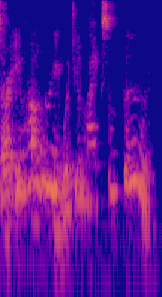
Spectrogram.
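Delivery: high worried voice; worried mother duck. Shown as a demonstration. Teacher rereading Mother Duck's worried question. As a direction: ask it anxiously. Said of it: "I know she's worried".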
